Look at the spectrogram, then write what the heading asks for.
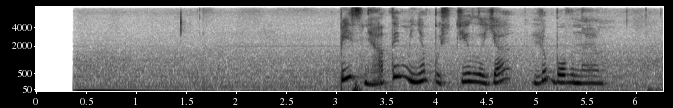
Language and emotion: Russian, positive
